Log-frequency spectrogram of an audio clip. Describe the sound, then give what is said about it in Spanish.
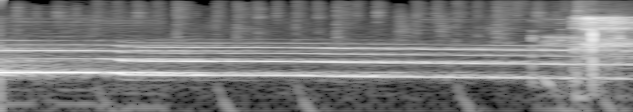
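A wolf-howl sound effect plays as a cue for a wolf emoji. One long, sustained howl drifts slightly downward in pitch, then a short, noisy burst sounds near the end. “volvió el señor emoji de lobo Daro-Wolf”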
